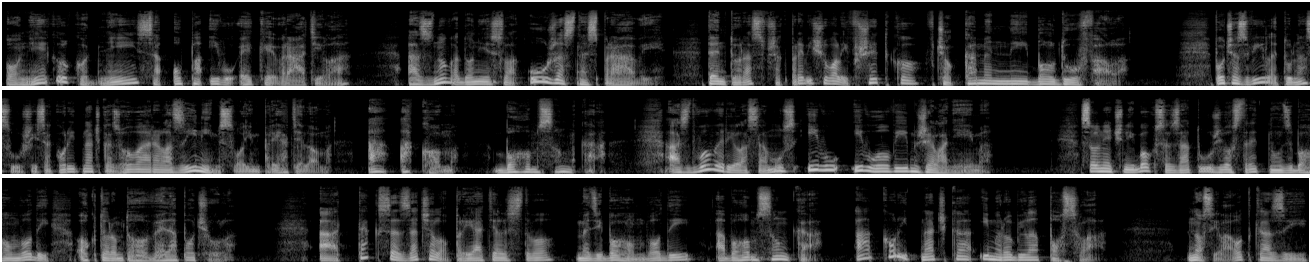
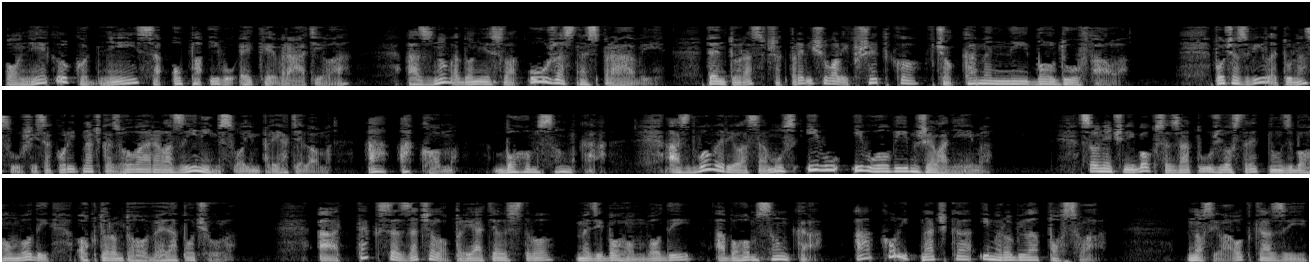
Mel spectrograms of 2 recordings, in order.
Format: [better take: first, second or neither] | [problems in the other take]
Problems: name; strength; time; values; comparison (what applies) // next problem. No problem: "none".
first | garbled, watery; badly; nothing above 6.5 kHz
